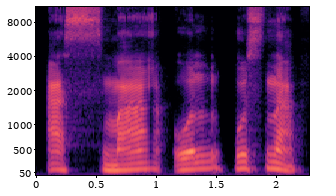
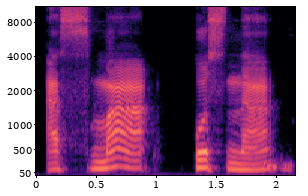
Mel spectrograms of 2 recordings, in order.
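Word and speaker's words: al-Asma al-Husna: bicara tentang Asmaul Husna walaupun itu kurang pas pelafalannya tetapi kita sudah sering mengatakan Asmaul Husna yaitu nama-nama Allah yang terindah ungkapan yang lebih pas menurut aturan kebahasaan Indon adalah asma Husna atau alasma oke sekarang sudah ketemu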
